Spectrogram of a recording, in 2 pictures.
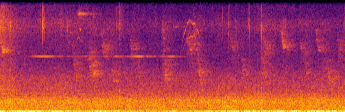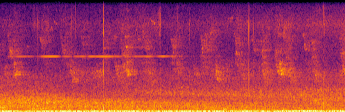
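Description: Steady low background hum, with faint short high chirps scattered throughout and a thin high steady whine heard twice, each for a few seconds.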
